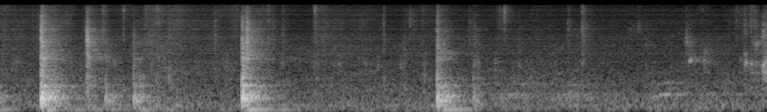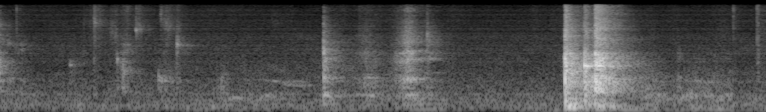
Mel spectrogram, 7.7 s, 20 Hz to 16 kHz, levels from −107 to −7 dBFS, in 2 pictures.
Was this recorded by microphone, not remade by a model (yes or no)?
no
